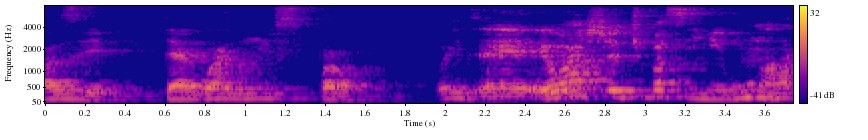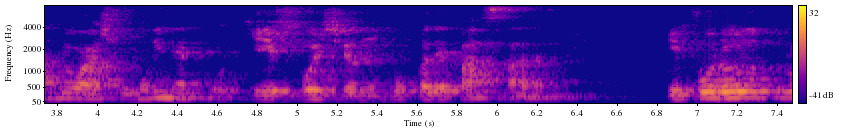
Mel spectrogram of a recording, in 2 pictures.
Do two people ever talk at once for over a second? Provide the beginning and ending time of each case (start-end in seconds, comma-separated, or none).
none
